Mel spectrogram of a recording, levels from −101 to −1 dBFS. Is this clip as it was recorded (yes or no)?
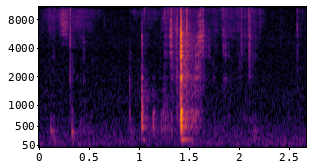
yes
